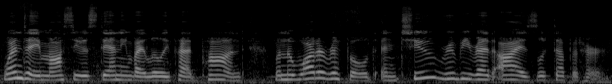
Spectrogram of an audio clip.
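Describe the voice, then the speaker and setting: A woman's voice: mid-range voice, normal speed, fairly bright tone. Woman reading a storybook, noisy background. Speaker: teacher reading aloud to a class. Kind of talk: picture book read-aloud, scripted narration. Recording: clear background noise.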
